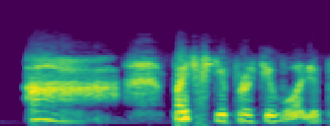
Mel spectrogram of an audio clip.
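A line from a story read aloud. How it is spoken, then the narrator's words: Whisper. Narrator (Russian): прошептал Рене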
